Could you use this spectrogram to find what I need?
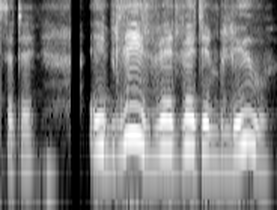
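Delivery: fake French accent on English words. Told to do the line in the french accent: put-on french accent. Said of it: "you gotta do it in the French accent".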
